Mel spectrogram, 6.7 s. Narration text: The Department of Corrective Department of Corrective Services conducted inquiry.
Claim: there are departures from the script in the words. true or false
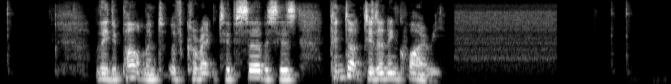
true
